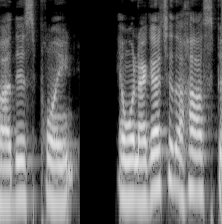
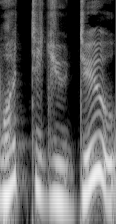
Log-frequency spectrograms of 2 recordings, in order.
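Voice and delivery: slow, deeply worried, very concerned tone. Telling about a chiropractor visit, the speaker imitates the chiropractor's very concerned voice. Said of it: "he said in a very concerned voice".

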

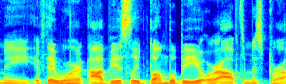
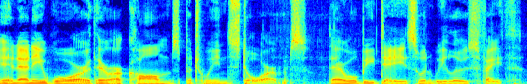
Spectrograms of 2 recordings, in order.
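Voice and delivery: put-on robot leader voice, lower and quieter; 7 semitones lower, 5 dB quieter than usual. Quoting a line as Optimus Prime: Optimus Prime voice. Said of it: "this is my best chance to be Optimus Prime".

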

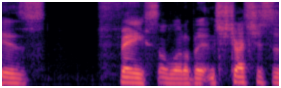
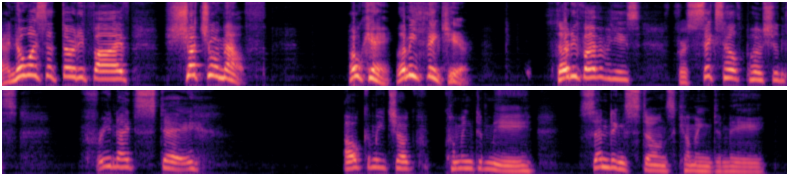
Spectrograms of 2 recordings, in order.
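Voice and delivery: raised voice, mildly frustrated, patience audibly wearing thin; 7 semitones higher, 8 dB louder than usual. Voicing a character as a player keeps repeating thirty: a little frustrated. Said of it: "he's getting a little frustrated with you repeating thirty".

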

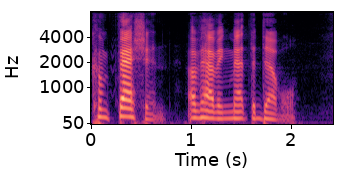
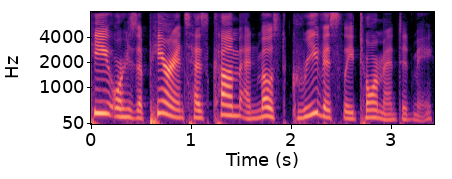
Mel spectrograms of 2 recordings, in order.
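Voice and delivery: plain

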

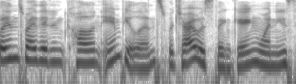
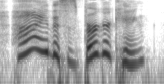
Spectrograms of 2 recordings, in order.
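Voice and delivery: fake, higher, put-on customer service phone voice; 6 semitones higher, 4 dB louder than usual. Mimicking someone at their job whose voice changes: put-on customer service voice. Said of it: "suddenly they have to put on their customer service voice".

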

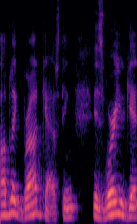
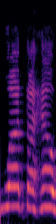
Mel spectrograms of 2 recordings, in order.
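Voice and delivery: imitated shout, higher pitch; 11 semitones higher than usual. Retelling a street conversation where the other man asked why he was shouting: retelling own shouting. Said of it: "Why are you shouting?".

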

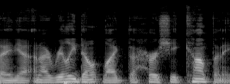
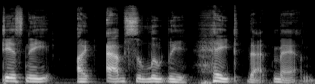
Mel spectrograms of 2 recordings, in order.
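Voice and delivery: loud, near-tearful, deeply emotional outburst; 3 semitones higher, 5 dB louder than usual. Retelling what a girl turned and said to him, retelling a very emotional line. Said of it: "in a very, very emotional tone of voice".

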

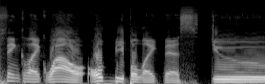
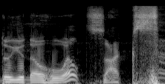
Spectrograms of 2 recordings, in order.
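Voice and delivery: put-on vampire voice; 2 semitones lower than usual. Joking around with another speaker, someone slips into a quick bit: Dracula impression. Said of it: "That was a Dracula impression".

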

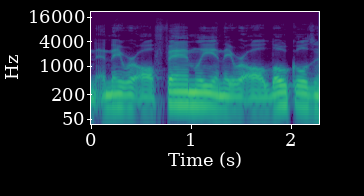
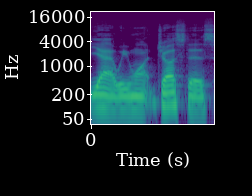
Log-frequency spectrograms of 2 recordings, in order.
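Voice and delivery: usual speaking voice

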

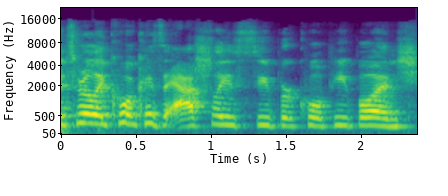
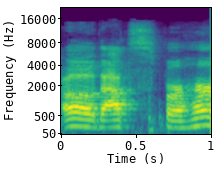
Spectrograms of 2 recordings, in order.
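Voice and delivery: usual speaking voice

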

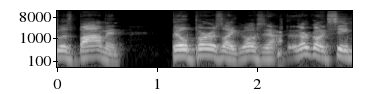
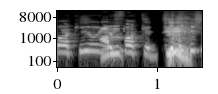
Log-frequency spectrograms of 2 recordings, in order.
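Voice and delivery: put-on angry ranting voice, higher pitch; 8 semitones higher than usual. Retelling a comedian's pissed-off rant: imitating Bill Burr's pissed-off rant. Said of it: "he gets pissed off and he just goes at it".

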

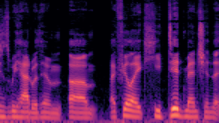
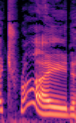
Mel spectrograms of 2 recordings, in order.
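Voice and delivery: put-on very loud, high little-boy whine, "tried" stretched out; 8 semitones higher, 11 dB louder than usual. Quoting a character's line from an episode: imitating Gallant as a whiny little boy. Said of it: "He sounds like such a, like, whiny little boy".

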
